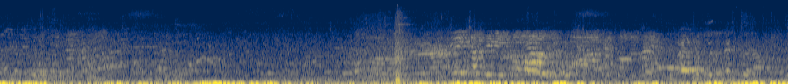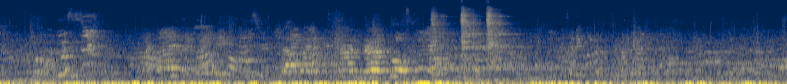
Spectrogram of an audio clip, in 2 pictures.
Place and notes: Rue du Stade, Piney, France - Récréation dans la cour du collège
C'est l'heure de la pause de l'après-midi au collège des Roises, les élèves sortent dans la cour.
